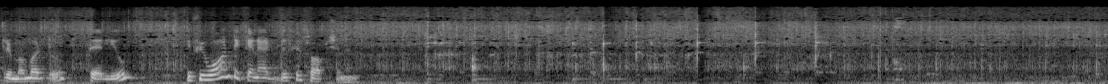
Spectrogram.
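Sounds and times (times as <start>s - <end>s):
onions sizzling in hot oil: 0.0s - 11.0s
metal spoon scraping pot: 4.2s - 9.2s.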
